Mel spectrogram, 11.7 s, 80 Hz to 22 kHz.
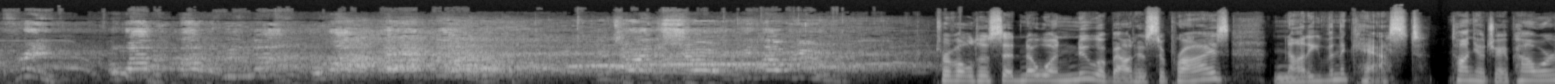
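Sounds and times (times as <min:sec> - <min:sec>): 
large audience shouting a line in unison: 0:00.0 - 0:07.0
speech: 0:07.0 - 0:11.6.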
